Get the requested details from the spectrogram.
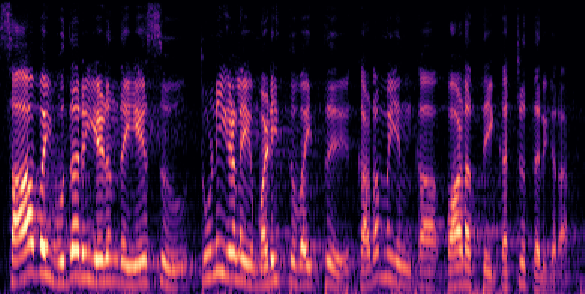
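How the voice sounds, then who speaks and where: A man's voice: high voice, expressive, measured pace, sharp tone. A man giving a dramatic poetry recitation with emphatic, declamatory bursts in a church hall. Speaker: poet reciting at a poetry event.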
